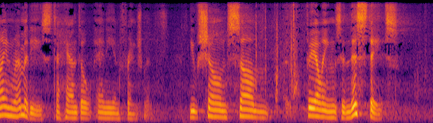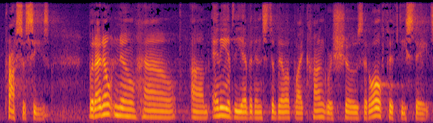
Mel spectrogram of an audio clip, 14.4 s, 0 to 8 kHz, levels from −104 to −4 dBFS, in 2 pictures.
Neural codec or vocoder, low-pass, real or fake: none; 7.2 kHz; real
